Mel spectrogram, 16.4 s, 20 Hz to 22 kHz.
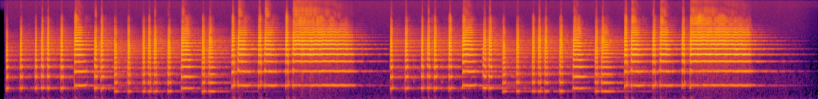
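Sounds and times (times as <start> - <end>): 
hunting horn call: 0.1 - 16.3.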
